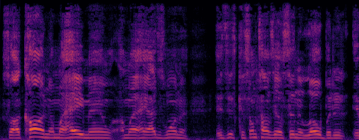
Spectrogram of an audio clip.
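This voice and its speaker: This is a man with a high pitch. His tone is dark and mellow. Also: dry sound with no echo. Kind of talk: casual vlog chat. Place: car.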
